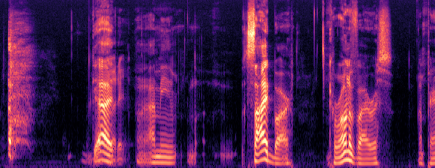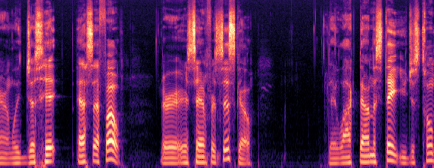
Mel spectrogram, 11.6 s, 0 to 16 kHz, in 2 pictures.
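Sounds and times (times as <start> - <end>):
single sharp breathy cough: 0.1 - 0.6
speech: 1.2 - 9.3, 10.2 - 11.5.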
